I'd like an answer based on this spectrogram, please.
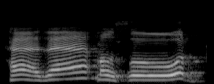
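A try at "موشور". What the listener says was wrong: Pakai shin Ibu. Syur.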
